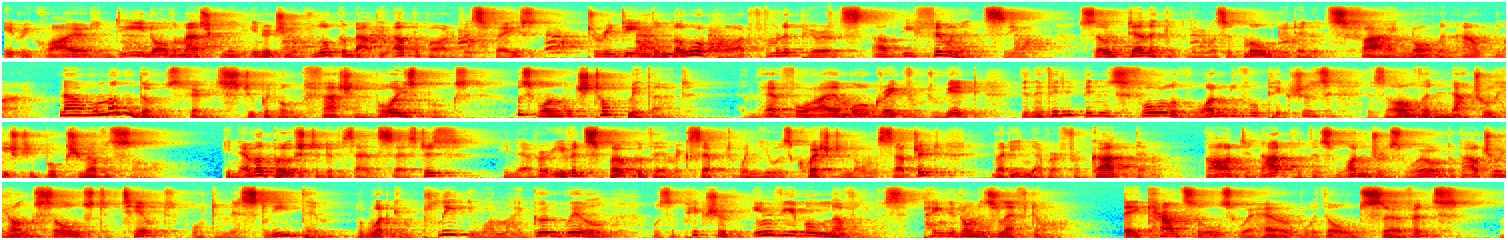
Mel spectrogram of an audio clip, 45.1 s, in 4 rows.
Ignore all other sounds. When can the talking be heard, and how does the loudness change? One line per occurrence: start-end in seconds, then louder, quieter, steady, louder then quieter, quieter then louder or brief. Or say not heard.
0.0-45.0 steady.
